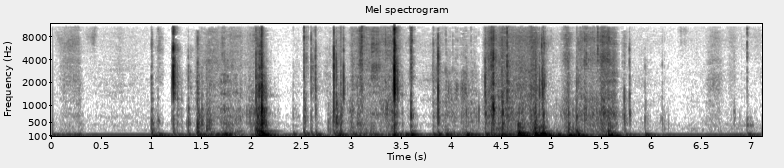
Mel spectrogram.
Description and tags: Plastic Drawers Opening
Opened up a small 3 drawer plastic filing cabinent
